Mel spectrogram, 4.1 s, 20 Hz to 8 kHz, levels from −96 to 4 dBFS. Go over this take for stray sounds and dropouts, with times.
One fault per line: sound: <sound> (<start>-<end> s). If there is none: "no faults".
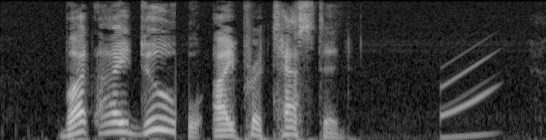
sound: dropout (1.3-1.4 s)
sound: chirp (3.3-3.8 s)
